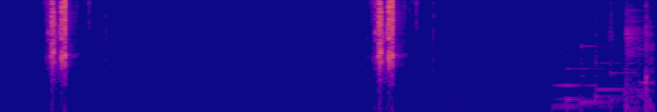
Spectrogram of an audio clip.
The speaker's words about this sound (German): Man hätte denken können, es handelte sich hierbei um einen Tacker und sie Tackernadeln, aber es war tatsächlich das Umdrehen einer Pfefferminzdose so wie ich sie hier gerade in den Händen halte.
